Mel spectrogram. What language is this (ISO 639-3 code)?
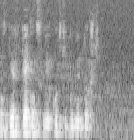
rus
